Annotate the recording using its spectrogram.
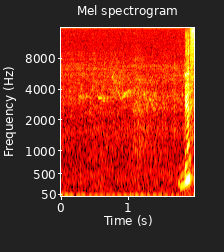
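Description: Faint, steady outdoor background noise with no distinct events, then a voice begins speaking near the end.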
